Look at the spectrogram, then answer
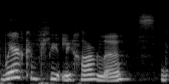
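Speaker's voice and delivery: ordinary talk, nothing marked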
